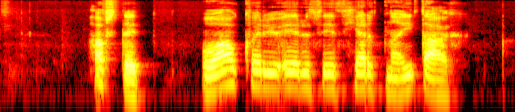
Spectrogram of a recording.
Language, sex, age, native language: Icelandic, male, 40-49, Icelandic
